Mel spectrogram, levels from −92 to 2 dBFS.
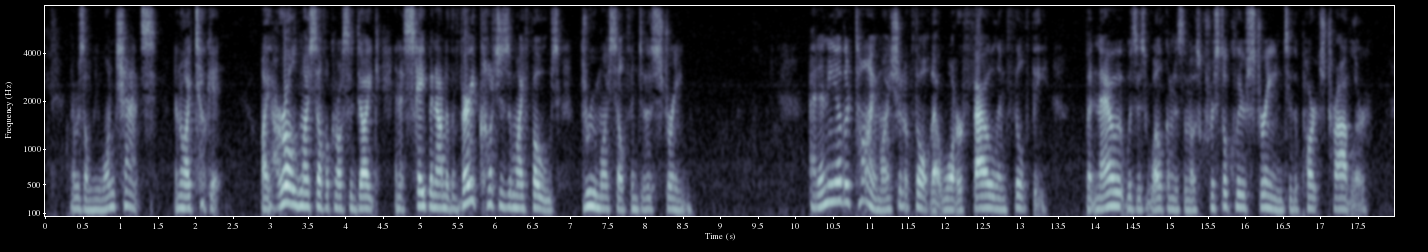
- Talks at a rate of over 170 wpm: Yes, average, 195 wpm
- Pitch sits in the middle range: Yes, medium, 165 Hz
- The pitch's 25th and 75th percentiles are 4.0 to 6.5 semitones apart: No, average, 3.6 semitones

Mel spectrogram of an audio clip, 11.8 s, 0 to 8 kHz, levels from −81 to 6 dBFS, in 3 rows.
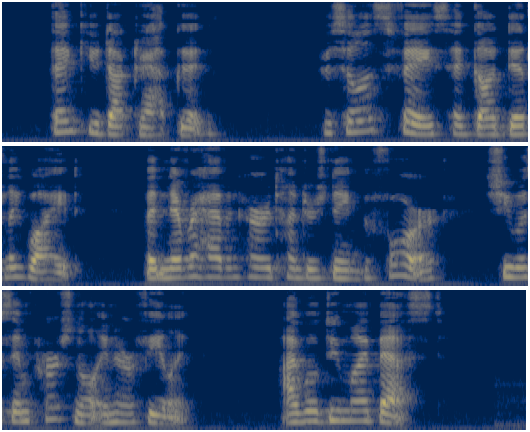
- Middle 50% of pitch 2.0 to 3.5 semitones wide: Yes, average, 2.7 semitones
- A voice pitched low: No, high, 195 Hz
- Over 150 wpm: No, average, 140 wpm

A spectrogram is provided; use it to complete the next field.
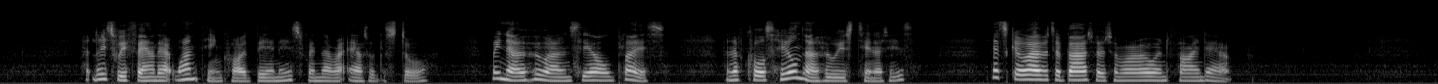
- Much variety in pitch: No, average, 3.7 semitones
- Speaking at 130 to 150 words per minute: No, average, 190 wpm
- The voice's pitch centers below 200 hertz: Yes, medium, 185 Hz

